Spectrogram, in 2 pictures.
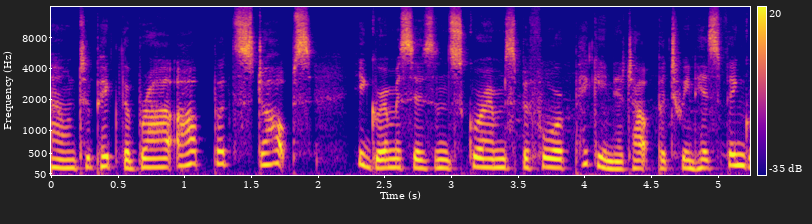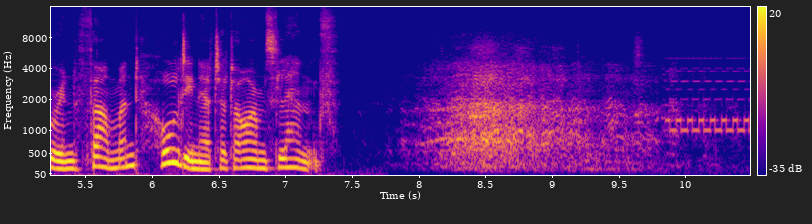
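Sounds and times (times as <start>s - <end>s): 
speech: 0.1s - 7.4s
laughter: 7.8s - 10.2s
telephone ringing with steady electronic tone: 9.7s - 10.4s.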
